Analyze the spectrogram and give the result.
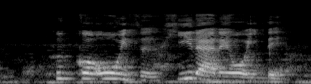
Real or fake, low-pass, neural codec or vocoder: real; 10.8 kHz; none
